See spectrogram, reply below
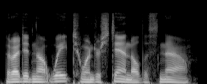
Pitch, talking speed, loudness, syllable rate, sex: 115 Hz, 290 wpm, -19 LUFS, 6.5 syllables/s, male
